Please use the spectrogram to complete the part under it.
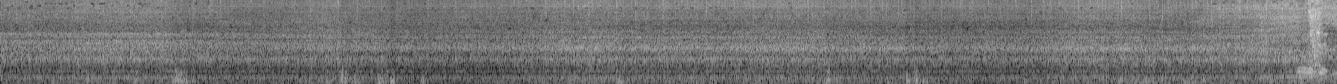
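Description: A York rooftop HVAC unit's inducer motor runs as a continuous close hum with a loose part rattling on it, the rattle showing as irregular knocks scattered through the steady drone.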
